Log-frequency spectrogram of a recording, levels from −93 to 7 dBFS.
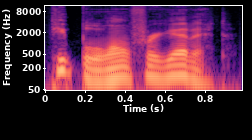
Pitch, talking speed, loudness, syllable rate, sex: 110 Hz, 245 wpm, -15 LUFS, 6.4 syllables/s, male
